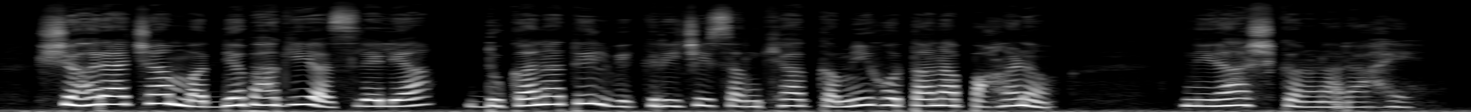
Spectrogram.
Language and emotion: Marathi, sad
